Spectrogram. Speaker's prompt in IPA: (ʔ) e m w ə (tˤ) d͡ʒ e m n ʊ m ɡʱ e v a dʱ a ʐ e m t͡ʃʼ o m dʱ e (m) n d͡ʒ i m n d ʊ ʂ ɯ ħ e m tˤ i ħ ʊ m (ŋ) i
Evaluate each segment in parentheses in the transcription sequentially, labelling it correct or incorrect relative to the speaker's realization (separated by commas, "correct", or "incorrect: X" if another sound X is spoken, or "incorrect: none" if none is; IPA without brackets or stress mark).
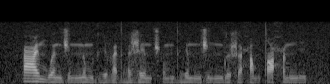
incorrect: ʕ, incorrect: n, correct, correct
